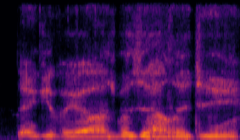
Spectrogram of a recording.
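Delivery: gruff mobster-style voice. Voicing a character thanking hosts for hospitality: mafia guy voice. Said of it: "You sound like the mafia guy".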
